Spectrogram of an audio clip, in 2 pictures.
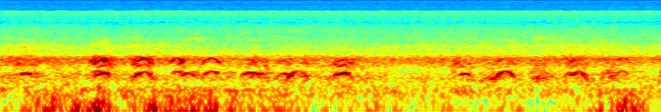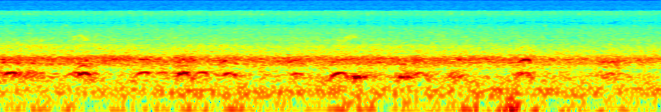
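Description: Many birds calling together: short, low, hooting notes overlapping several times a second, thickest in the first half and thinning out later.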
